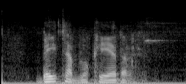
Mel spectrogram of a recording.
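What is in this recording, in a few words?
"beta-blokkeerder", Dutch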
